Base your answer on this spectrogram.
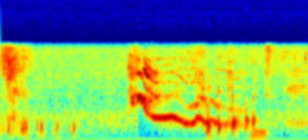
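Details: Dog at play with a new puppy indoors: a loud, high whine that swoops and wavers downward over about a second, with a few short yips around it and quiet household sounds.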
